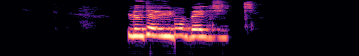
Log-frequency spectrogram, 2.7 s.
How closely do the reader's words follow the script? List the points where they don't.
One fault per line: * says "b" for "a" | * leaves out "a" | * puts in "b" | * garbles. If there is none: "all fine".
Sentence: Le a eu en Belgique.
all fine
